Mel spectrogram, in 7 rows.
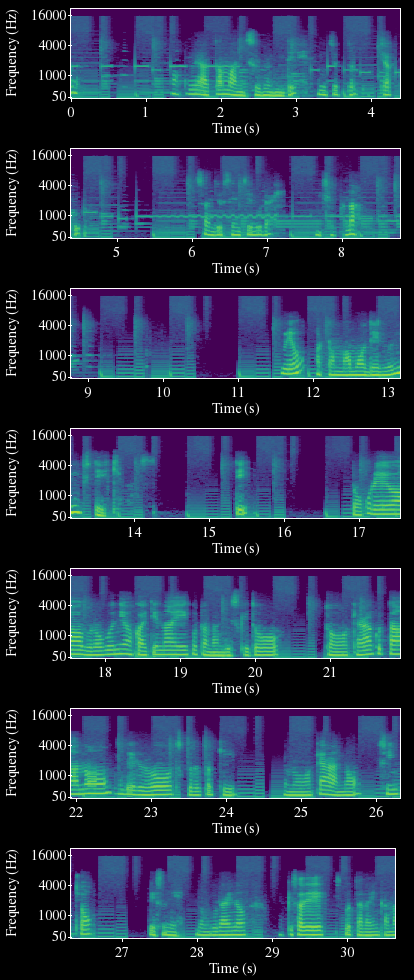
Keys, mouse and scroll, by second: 0.2-1.2 alt+drag, 2.8 KP_Decimal, 3.6 KP_3, 4.2 Return, 5.7-6.3 alt+drag, 7.2 alt+middle click, 7.6-7.9 alt+drag, 7.6 alt+right click, 8.4-9.5 alt+drag, 9.7 alt+click, 10.1 alt+middle drag, 10.4 alt+drag, 10.9 alt+right drag, 11.1-12.0 alt+drag, 12.2 alt+middle drag, 12.6-14.7 alt+drag, 15.1-15.5 alt+drag, 18.1-18.7 alt+drag, 19.4 alt+click, 23.4 alt+click, 25.1-25.9 alt+drag, 26.7 alt+click, 29.9 alt+click.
